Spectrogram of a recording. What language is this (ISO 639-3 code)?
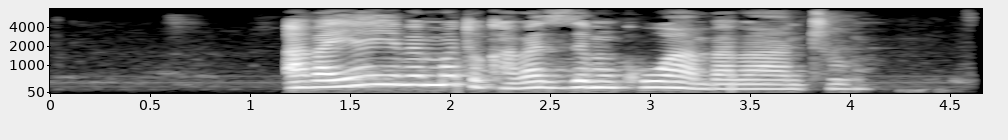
lug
